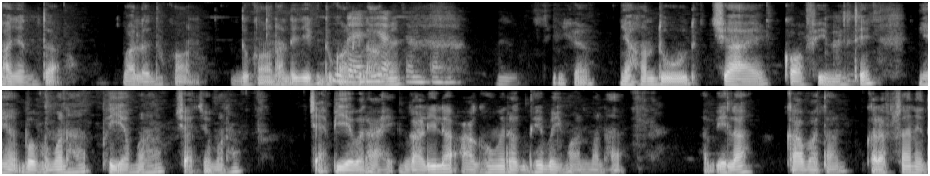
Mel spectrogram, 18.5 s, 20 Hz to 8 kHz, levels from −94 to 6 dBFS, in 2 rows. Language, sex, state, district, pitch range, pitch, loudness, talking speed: Chhattisgarhi, male, Chhattisgarh, Rajnandgaon, 100-120 Hz, 105 Hz, -20 LUFS, 135 wpm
